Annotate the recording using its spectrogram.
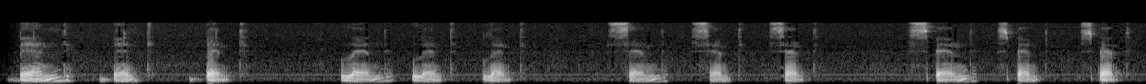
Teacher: with verbs like send there is no vowel sound shift in the past and the past participle but the final d sound is changed to a t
